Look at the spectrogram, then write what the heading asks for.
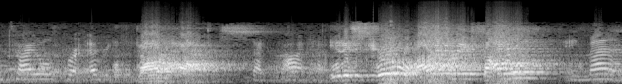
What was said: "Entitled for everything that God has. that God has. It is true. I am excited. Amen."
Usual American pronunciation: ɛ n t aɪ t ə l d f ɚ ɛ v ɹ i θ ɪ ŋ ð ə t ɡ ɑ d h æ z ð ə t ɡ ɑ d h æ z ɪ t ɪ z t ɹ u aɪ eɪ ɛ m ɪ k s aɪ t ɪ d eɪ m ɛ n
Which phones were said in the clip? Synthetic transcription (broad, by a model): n t aɪ t l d f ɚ ɛ v ɹ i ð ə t ɡ ɑ d h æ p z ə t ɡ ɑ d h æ ɪ t ɪ z t ɹ u aɪ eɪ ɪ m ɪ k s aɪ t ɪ eɪ m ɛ n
